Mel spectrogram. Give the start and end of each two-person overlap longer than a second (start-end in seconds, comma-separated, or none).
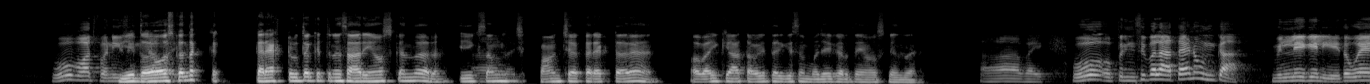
none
